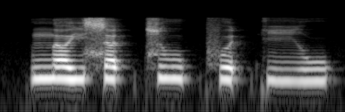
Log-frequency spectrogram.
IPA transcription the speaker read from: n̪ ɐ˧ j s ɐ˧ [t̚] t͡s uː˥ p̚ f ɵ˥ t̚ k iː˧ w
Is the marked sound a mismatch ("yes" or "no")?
no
